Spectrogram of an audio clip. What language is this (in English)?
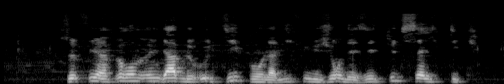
French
